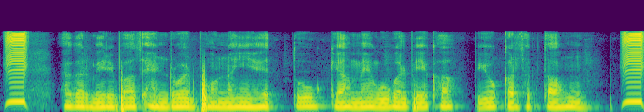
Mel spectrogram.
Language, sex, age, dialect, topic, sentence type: Hindi, male, 31-35, Marwari Dhudhari, banking, question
